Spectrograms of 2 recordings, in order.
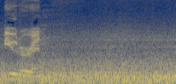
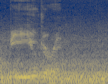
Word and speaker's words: Vitalik Buterin: And Vitalik Buterin, or Buterin, I like Buterin better, but it might not be the way that you're supposed to pronounce his name.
